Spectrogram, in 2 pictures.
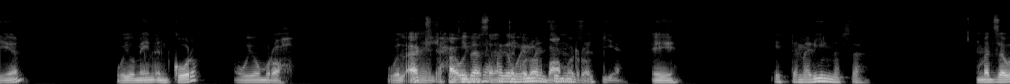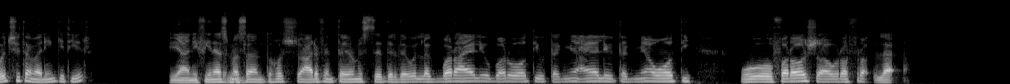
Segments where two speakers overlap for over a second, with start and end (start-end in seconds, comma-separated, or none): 4.1-6.1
